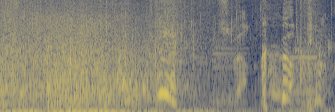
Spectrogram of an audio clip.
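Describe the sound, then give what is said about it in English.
A big, heavy splash as someone cannonballs into a swimming pool, the churning wash lasting about a second before fading, followed by brief excited shouts and voices. “Cannonball!”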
